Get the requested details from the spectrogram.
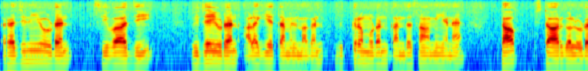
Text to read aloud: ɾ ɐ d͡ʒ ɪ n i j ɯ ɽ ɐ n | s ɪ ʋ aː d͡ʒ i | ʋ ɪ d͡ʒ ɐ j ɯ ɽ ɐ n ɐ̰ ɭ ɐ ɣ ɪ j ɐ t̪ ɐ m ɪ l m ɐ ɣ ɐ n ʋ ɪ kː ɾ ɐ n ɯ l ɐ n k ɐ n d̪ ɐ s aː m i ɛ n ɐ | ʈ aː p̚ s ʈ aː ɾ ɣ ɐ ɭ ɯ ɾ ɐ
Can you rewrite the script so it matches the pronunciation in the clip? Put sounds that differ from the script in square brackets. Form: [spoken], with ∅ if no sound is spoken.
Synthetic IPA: ɾ ɐ d͡ʒ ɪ n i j ɯ ɽ ɐ n | s ɪ ʋ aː d͡ʒ i | ʋ ɪ d͡ʒ ɐ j ɯ ɽ ɐ n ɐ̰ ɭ ɐ ɣ ɪ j ɐ t̪ ɐ m ɪ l m ɐ ɣ ɐ n ʋ ɪ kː ɾ ɐ [m] ɯ [ɽ] ɐ n k ɐ n d̪ ɐ s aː m i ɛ n ɐ | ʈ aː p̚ s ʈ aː ɾ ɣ ɐ ɭ ɯ [ɽ] ɐ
